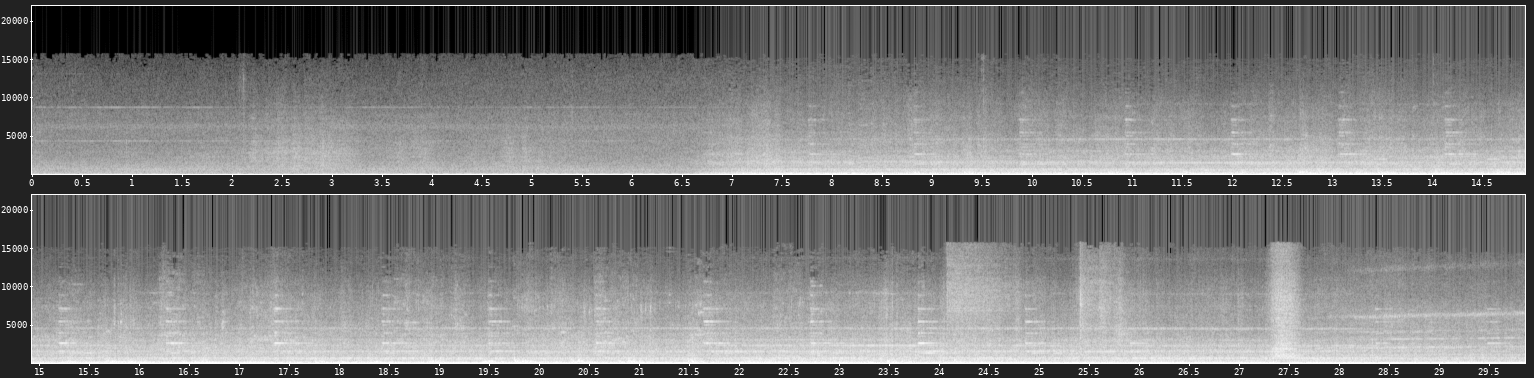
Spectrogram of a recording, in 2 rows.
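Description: Freight cars rolling by at a low level. About seven seconds in it gives way to the loud, steady running of an EMD SD40T-2 locomotive's 16-cylinder two-stroke diesel as it moves past close by, with regular clicks of wheels over rail joints.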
